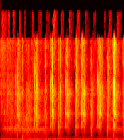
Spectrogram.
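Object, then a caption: Acrylic paint marker with plastic body and mixing ball. An acrylic paint marker with a plastic body is given another good shake, and the loose mixing ball inside rattles back and forth in a quick series of about a dozen sharp, bright clicks. The clicks are short and dry, with almost no ring, and the ball moves freely as it normally should.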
